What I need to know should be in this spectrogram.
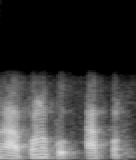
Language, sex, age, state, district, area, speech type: Odia, male, 18-30, Odisha, Kendujhar, urban, conversation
